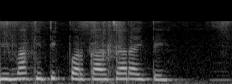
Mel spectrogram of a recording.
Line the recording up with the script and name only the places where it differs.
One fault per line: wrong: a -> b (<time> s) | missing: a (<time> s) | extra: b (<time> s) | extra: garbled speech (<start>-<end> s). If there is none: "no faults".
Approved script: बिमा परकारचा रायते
extra: कितीक (0.3 s)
